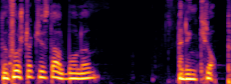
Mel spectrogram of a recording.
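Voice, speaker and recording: A man talks at a moderate pace with a dark, mellow tone and ordinary pitch variation. The sound is dry and close, with no echo. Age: 40s. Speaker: fitness and health podcaster. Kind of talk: monologue. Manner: casual, with frequent fillers.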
